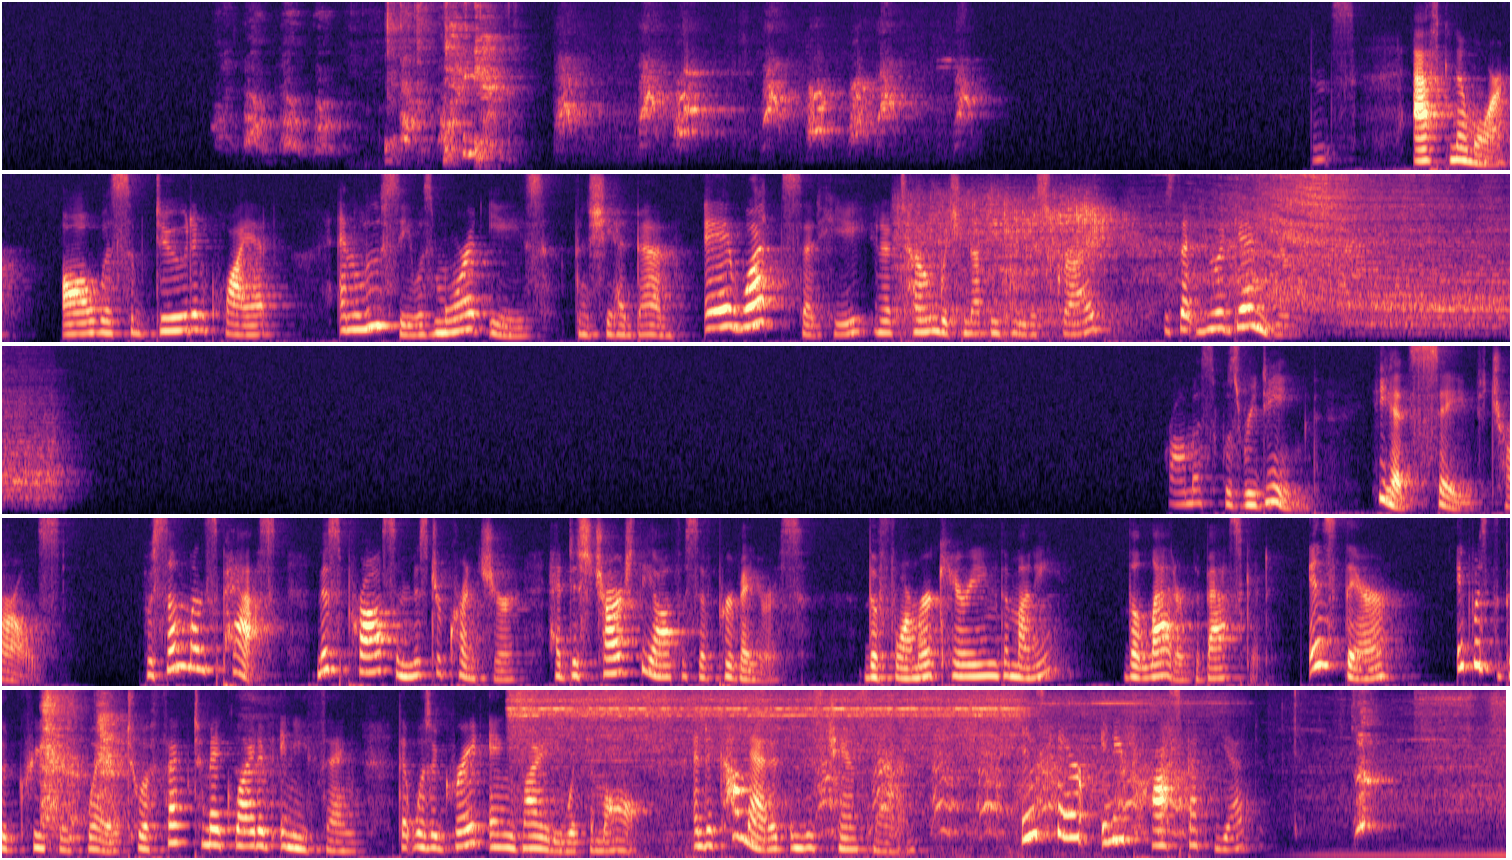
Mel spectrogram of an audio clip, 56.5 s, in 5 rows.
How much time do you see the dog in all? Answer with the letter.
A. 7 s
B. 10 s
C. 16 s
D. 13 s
B.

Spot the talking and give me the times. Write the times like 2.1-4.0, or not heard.
9.8-21.0, 31.4-34.4, 35.0-54.5.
